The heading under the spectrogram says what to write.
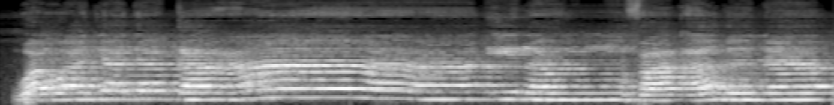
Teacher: Maka ailannya di sini panjang 4 sampai 5 sesuai qiraah Hafs dan jumhur.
